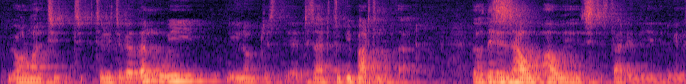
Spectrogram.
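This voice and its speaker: A man's voice: medium pitch, mellow. A man in his forties from Somalia, speaking English as an in an interview, hesitant with many fillers and restarts. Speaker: interviewee, organization representative. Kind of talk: conversational interview. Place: conference venue, indoors. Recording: echoey room sound.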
